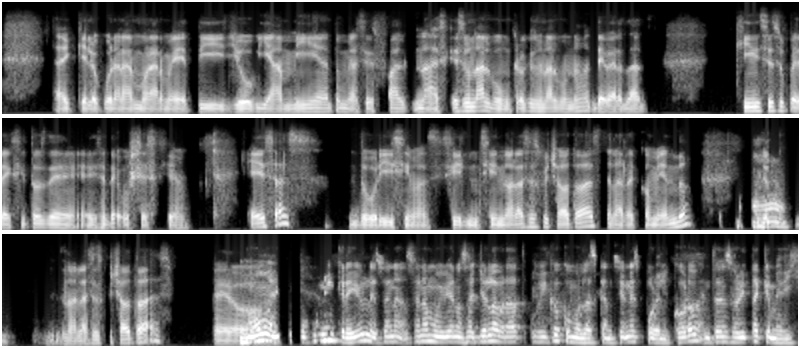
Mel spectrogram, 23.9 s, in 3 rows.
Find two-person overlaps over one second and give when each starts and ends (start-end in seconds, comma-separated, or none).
none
